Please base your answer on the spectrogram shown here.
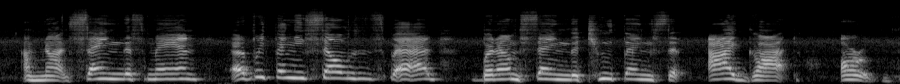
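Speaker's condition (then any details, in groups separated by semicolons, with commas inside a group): Cerebral palsy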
